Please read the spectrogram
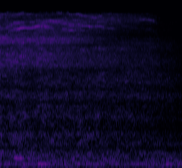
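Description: A slow, deep inhalation, faint: a soft hiss of air being drawn in that fades away over two seconds.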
